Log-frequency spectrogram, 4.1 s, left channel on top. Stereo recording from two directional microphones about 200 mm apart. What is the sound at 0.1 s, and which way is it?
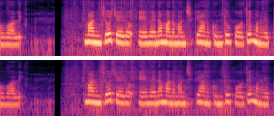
A woman's voice, 30° left (ahead or behind).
